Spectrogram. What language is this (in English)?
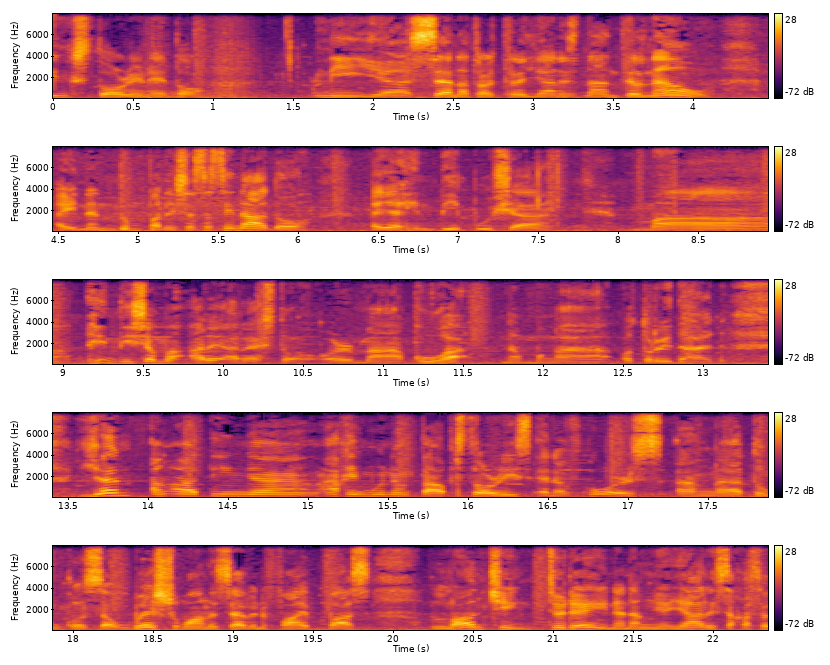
Filipino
